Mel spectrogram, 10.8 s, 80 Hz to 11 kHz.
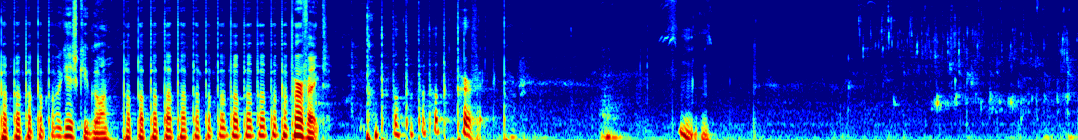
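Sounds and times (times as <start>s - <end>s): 
speech: 0.0s - 5.1s, 6.0s - 6.2s, 6.8s - 7.2s
liquor glugging from a bottle into a cup: 8.5s - 10.7s.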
